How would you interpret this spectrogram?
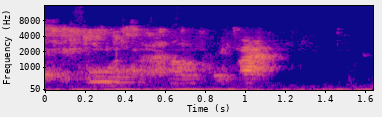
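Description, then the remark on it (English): Water runs briefly from a tap as someone gets some water, a soft, steady hissing stream with a short brighter splash near the end, heard faintly. “Let me just get some water and I'll get back.”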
